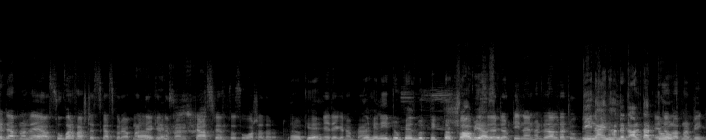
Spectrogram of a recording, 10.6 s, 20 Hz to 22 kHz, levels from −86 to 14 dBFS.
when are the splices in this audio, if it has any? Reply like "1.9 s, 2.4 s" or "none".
7.7 s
